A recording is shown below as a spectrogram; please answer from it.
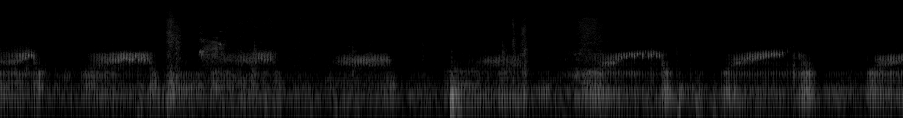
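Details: Cat purring loudly in a deep continuous rumble, rising and falling with each breath about every one and a half seconds, with a few faint clicks and rustles between cycles.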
